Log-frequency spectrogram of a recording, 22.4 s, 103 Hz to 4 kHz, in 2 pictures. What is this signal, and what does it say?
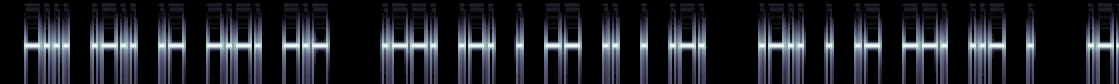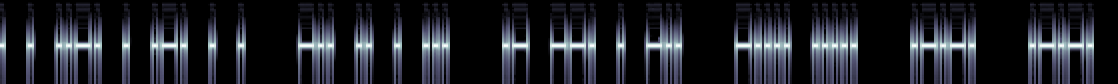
Morse code, heard as a keyed tone, about 25 wpm, spaced as for 20 wpm, 550 Hz. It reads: BLACK PREMIER LEAGUE REFEREE DIES AGED 65 <AR> <AR>
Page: News Headlines in Morse Code at 20 WPM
